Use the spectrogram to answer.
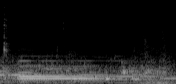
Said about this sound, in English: Light splashing filtered from the upstairs bathroom, and I smirked as I headed towards the sound.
